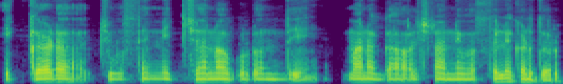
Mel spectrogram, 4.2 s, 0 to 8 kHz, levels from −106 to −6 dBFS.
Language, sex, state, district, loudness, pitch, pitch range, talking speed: Telugu, male, Telangana, Nalgonda, -22 LUFS, 100 Hz, 95-105 Hz, 170 wpm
